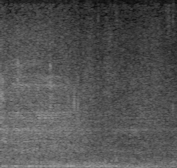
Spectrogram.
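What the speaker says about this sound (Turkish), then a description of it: "Ya kamyonmuş." A low, steady rumble of a passing truck, broadband and constant throughout, with no voices.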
